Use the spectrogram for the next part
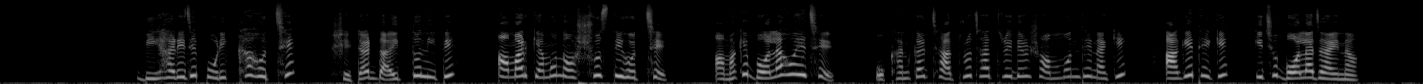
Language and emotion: Bengali, fearful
